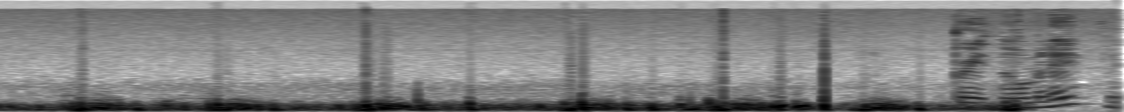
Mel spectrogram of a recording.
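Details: Man with rate-controlled AF, low-volume pulse and aortic stenosis: high-pitched, loud ejection systolic murmur audible throughout the precordium, loudest over the aortic area, radiating to the carotids, with a quiet second heart sound.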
